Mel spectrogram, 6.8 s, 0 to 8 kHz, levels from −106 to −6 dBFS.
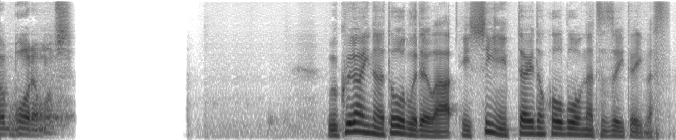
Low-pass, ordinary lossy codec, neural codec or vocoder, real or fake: none; none; codec, 16 kHz, 1 kbps, FunCodec, trained on LibriTTS, 50 frames a second; fake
